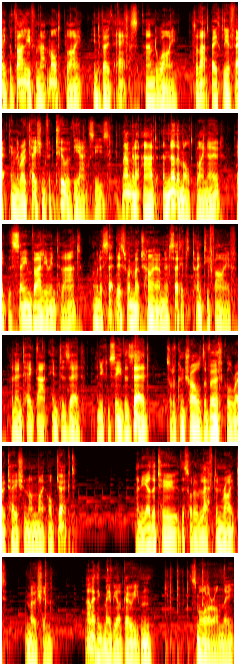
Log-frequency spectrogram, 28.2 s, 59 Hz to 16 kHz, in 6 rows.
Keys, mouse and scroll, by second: 0.5 click, 6.8 middle click, 6.9 click, 8.2 shift+d, 9.1 click, 11.5 click, 12.7 KP_2, 13.1 KP_5, 13.5 KP_Enter, 14.8 click, 24.4 middle click, 25.7 click, 25.8 click, 26.8 KP_1, 27.1 KP_Decimal, 27.3 KP_5, 27.6 KP_Enter.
